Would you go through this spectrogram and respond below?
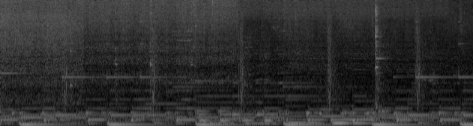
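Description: Chopped spring onion greens with Kashmiri chilli are stirred in a hot frying pan for Marathi zunka, steady sizzling under rhythmic, close scraping strokes of a spoon against the pan.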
